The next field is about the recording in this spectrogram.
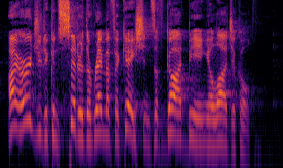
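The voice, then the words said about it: Funny imitation voice. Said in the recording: “I have to do a funny voice”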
